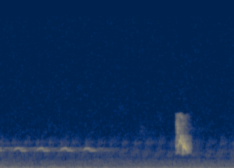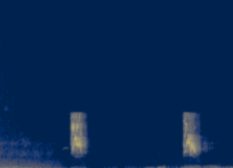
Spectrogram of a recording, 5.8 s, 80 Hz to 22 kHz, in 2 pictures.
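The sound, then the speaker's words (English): Three short, bright chirps from birds nesting outside on a windowsill under an air conditioner ring out about a second and a half apart, clear, over a low background rumble that drops away midway. “Who wants to wake up every morning at 5 a.m. to hear them chirp?”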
